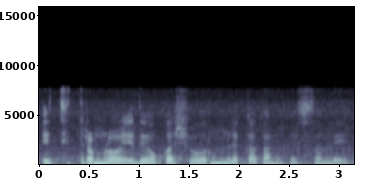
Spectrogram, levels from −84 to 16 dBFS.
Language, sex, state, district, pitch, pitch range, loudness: Telugu, female, Telangana, Mahabubabad, 195 Hz, 185-215 Hz, -16 LUFS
